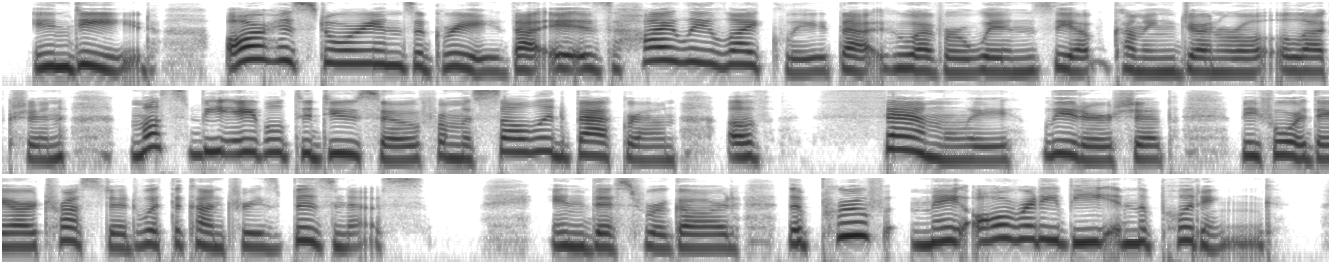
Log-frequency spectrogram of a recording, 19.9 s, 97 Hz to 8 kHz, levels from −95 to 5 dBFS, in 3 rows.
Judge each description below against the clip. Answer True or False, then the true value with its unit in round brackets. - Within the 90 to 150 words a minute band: True (145 wpm)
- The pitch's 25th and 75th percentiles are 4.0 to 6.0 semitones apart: True (5.1 semitones)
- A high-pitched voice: True (250 Hz)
